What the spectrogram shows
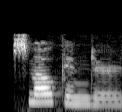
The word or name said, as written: Smokenders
